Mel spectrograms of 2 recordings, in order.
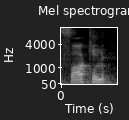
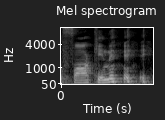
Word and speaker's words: Falken: It's f a l k e n like Balkan, right? I know people that are you know, uh from the the Netherlands and Slavic, right? So, Falken Protocol.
